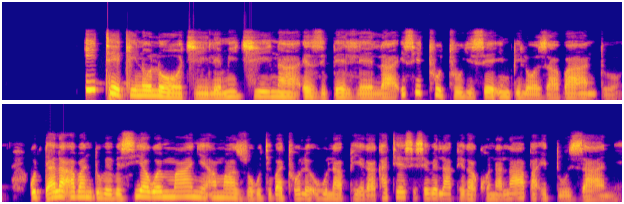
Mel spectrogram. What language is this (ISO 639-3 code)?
nde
